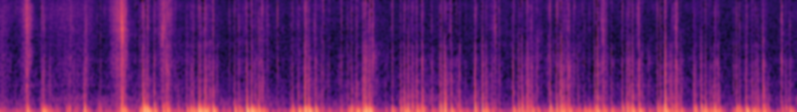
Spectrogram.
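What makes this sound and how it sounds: Long manicured nails tap and scratch across the leather face of a black leather zip wallet held horizontally in both hands. The result is a dense, irregular run of quick, dull, muffled thumps with soft scratchy brushing, nearly all of it deep and low with almost no high content. Each tap dies away instantly with no ring.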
